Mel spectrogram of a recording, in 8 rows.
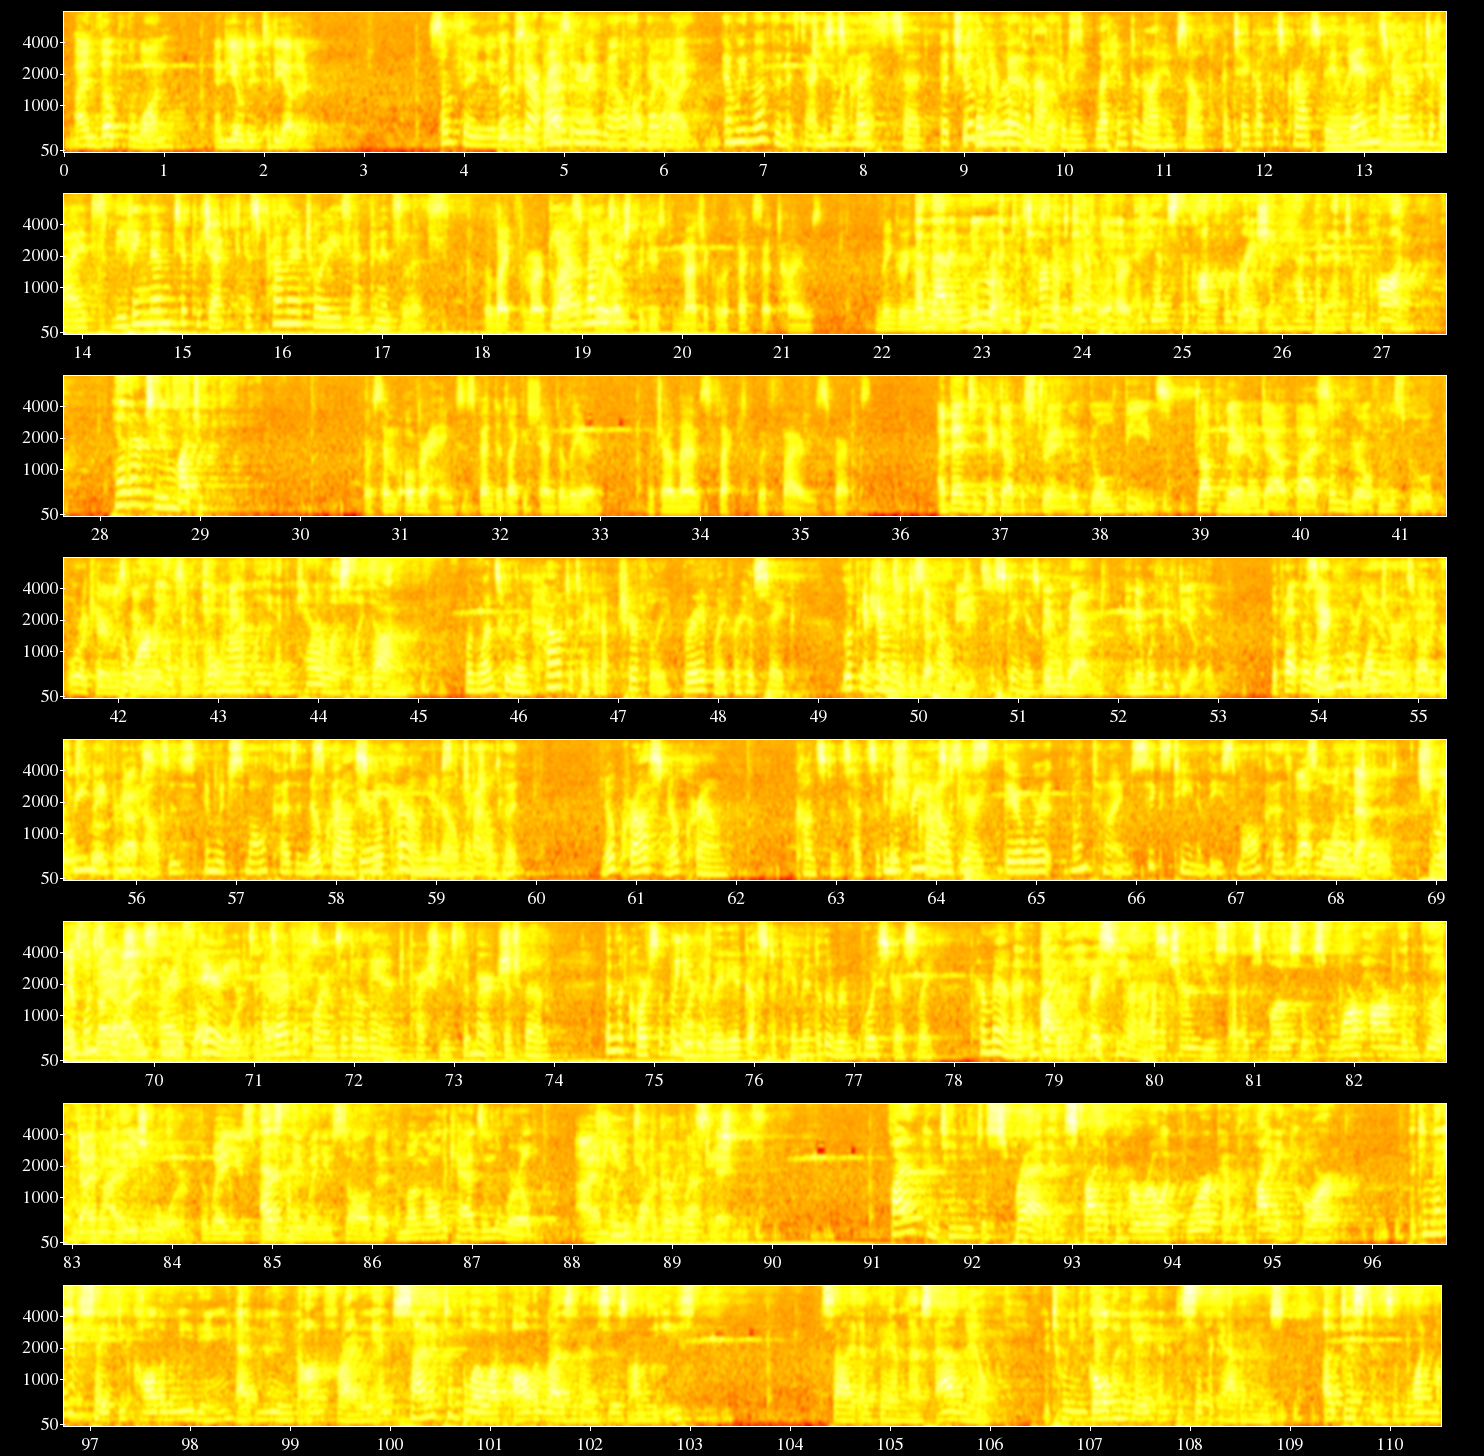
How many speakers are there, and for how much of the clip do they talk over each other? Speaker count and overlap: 6, about 28%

